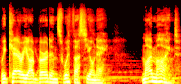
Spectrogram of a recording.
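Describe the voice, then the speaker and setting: An actor playing a sorrowful, reflective artist mage in a video game, speaking in solemn, poetic lines. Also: male voice, medium pitch, slow pace, soft background music, close to an everyday voice. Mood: melancholy.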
